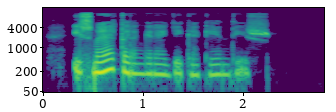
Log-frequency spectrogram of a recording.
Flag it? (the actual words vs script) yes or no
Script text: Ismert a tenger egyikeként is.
no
